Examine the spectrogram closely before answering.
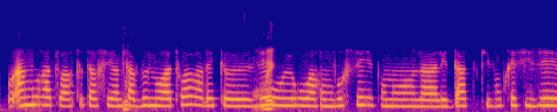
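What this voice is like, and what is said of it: Noticeable pleasant accent. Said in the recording (French): “vous avez un très joli accent.”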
